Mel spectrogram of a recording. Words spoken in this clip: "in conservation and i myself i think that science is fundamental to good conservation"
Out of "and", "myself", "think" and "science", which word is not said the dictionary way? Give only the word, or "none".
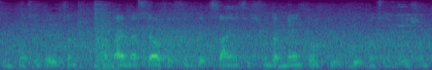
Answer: think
